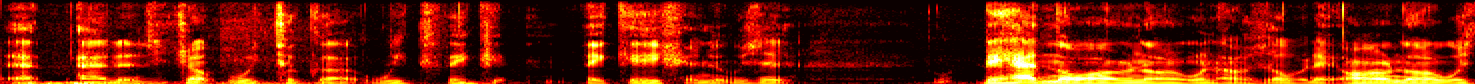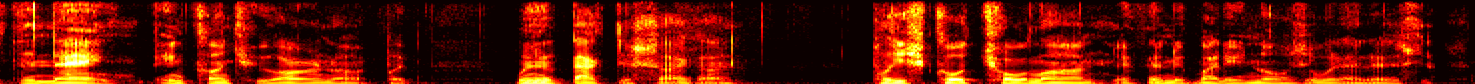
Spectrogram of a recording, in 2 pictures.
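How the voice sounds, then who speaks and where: A man's fairly low voice with a Brooklyn accent, a dark, mellow tone and ordinary pitch variation. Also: moderate pace. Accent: Brooklyn New York. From New York, Brooklyn. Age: 80s+. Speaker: war veteran. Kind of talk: interview. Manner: halting.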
